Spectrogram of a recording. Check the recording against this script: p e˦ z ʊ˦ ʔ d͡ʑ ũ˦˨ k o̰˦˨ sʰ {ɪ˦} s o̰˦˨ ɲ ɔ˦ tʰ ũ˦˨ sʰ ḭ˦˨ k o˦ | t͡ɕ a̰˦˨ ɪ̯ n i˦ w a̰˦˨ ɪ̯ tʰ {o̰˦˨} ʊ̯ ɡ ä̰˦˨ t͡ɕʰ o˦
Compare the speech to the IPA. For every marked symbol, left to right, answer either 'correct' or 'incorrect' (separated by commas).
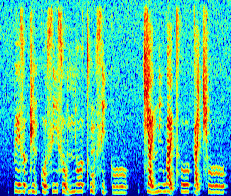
incorrect, incorrect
